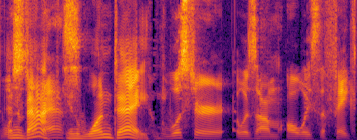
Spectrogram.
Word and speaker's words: Worcester: where you're from because it's spelled goofy so you only know that it's called Worcester if you ever been Worchester for anybody that doesn't know about Massachusetts it's spelled like Worchester but it's called Worcester as in w s t r that's how you yeah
